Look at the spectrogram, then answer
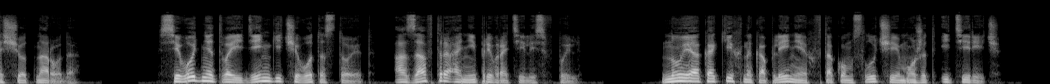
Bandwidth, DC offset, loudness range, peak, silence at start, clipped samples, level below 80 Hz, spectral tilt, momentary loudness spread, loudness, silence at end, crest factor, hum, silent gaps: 11 kHz; under 0.1%; 3 LU; -2 dBFS; 0 s; under 0.1%; -44 dBFS; -5.5 dB/octave; 14 LU; -20 LUFS; 0.5 s; 18 dB; none; 1.07-1.38 s, 6.08-6.39 s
